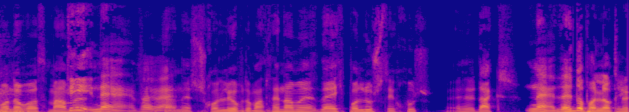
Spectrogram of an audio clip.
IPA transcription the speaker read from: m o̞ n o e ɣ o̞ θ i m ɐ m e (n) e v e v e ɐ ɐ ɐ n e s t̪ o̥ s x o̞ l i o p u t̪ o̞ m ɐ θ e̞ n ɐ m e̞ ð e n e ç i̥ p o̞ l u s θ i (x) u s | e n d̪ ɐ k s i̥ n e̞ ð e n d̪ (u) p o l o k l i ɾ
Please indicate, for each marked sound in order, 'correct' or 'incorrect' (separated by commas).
correct, correct, incorrect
